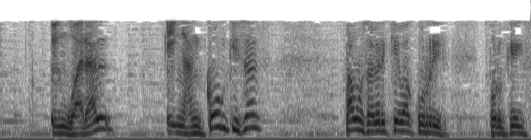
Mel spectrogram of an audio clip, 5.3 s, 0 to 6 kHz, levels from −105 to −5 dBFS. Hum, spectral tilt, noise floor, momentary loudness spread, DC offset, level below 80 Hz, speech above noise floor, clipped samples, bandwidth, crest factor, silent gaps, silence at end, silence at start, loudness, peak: none; -11 dB/octave; -42 dBFS; 22 LU; 1%; -54 dBFS; 22 dB; under 0.1%; 4.1 kHz; 14 dB; none; 0 s; 0 s; -21 LUFS; -8 dBFS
